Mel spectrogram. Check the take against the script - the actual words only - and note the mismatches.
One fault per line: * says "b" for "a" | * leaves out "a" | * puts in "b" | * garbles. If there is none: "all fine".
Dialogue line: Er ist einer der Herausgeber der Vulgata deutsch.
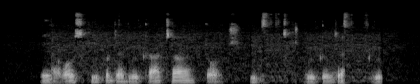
* leaves out "ist einer der"
* garbles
